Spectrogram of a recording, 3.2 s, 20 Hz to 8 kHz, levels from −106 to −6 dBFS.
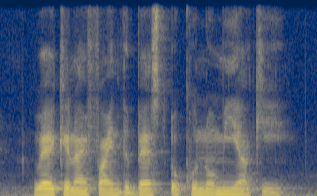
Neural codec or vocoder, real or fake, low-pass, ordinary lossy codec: none; real; none; none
